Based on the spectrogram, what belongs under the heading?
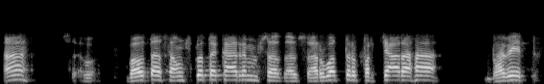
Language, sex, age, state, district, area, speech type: Sanskrit, male, 60+, Karnataka, Vijayapura, urban, conversation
